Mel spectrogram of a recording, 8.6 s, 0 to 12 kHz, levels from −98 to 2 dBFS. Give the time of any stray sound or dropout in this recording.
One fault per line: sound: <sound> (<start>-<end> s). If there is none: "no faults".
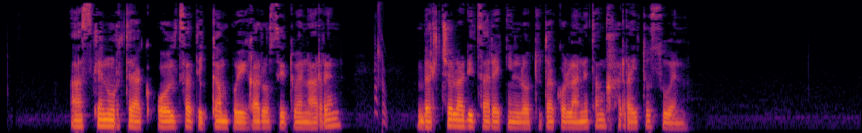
sound: chirp (3.8-3.9 s)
